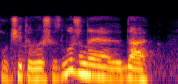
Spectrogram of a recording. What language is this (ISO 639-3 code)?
rus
